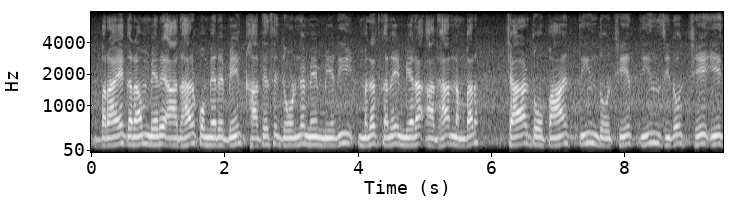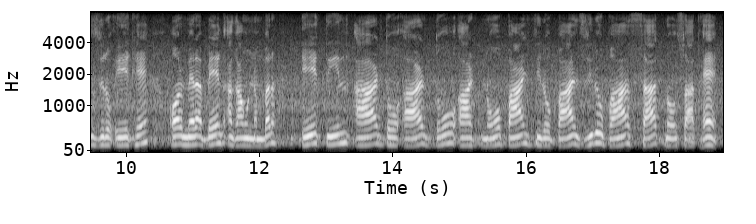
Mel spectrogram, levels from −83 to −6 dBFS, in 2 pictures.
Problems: constant background noise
